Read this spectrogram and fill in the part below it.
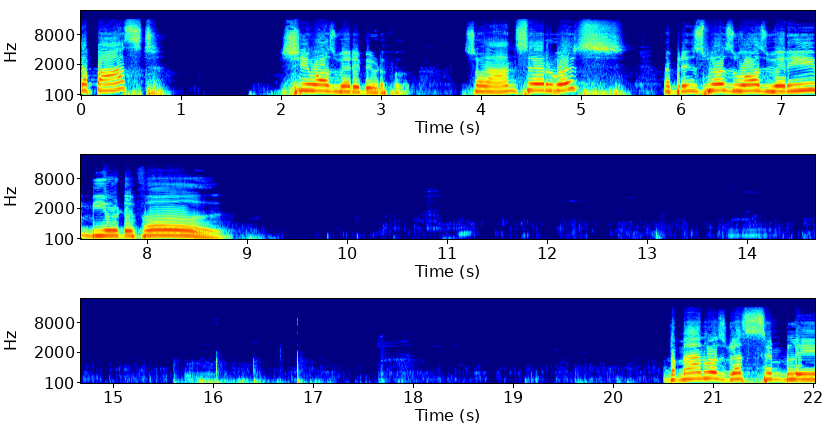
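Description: A man speaks clearly into a close microphone, explaining at an even pace.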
